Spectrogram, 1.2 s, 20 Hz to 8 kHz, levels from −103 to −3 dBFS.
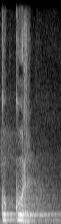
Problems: constant background noise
